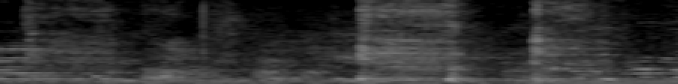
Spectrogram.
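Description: A quiet pause in a hall, broken by two short coughs a little over a second in.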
